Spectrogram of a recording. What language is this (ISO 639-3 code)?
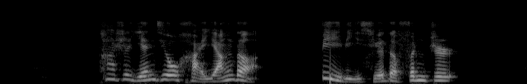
zho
